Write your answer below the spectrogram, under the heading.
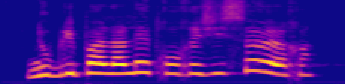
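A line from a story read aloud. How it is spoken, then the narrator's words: Shouted from another room. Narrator (French): cria Madame Polossov de l'antichambre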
